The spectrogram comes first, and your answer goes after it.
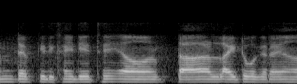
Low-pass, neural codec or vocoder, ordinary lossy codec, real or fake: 7.2 kHz; codec, 16 kHz in and 24 kHz out, 1 kbps, XY-Tokenizer; MP3, 64 kbps; fake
